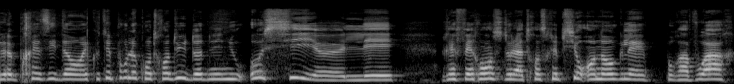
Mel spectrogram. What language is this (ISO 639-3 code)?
fra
